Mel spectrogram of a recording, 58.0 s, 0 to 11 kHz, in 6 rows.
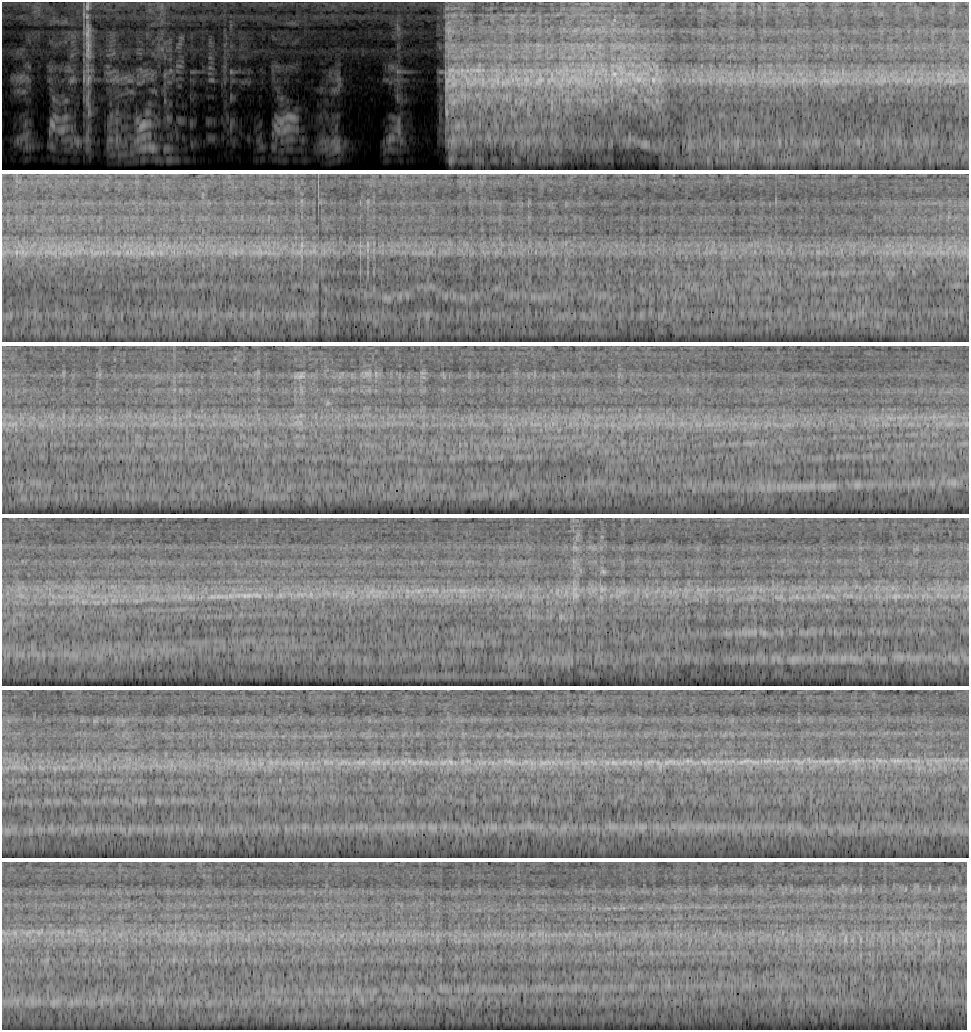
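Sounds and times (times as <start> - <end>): race car engine running loud: 4.4 - 58.0.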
